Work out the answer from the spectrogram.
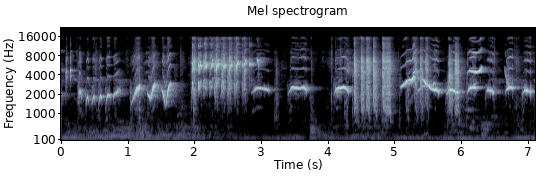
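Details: Green leafbird, a captive 'gotri' bird meeting a young wild one, gives varied zigzag whistles and sharp buzzy bursts separated by short pauses, ending in a series of clear downslurred whistles.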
